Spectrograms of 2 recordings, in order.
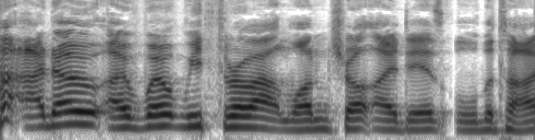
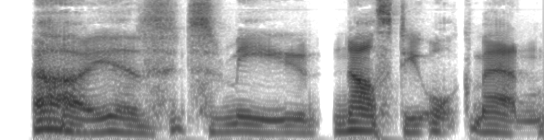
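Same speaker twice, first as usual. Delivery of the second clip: very quiet, very slow, snarling posh English accent; 8 semitones lower, 9 dB quieter than usual. Joking that some orcs would sound posh: snarly rp accent. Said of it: "a little snarly R P".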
